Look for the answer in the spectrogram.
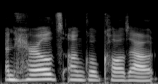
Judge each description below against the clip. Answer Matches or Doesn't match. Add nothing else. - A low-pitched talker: Doesn't match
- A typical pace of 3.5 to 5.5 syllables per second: Matches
